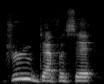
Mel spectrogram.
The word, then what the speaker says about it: Drew X deficit: Drew X deficit AKA pronounced like Drew deficit the x is silent what's up Drew uh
